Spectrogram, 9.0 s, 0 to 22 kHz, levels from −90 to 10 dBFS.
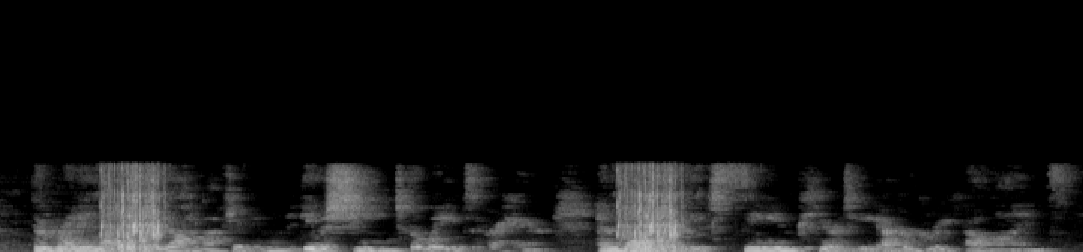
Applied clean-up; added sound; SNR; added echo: classical method WPE with log-MMSE.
